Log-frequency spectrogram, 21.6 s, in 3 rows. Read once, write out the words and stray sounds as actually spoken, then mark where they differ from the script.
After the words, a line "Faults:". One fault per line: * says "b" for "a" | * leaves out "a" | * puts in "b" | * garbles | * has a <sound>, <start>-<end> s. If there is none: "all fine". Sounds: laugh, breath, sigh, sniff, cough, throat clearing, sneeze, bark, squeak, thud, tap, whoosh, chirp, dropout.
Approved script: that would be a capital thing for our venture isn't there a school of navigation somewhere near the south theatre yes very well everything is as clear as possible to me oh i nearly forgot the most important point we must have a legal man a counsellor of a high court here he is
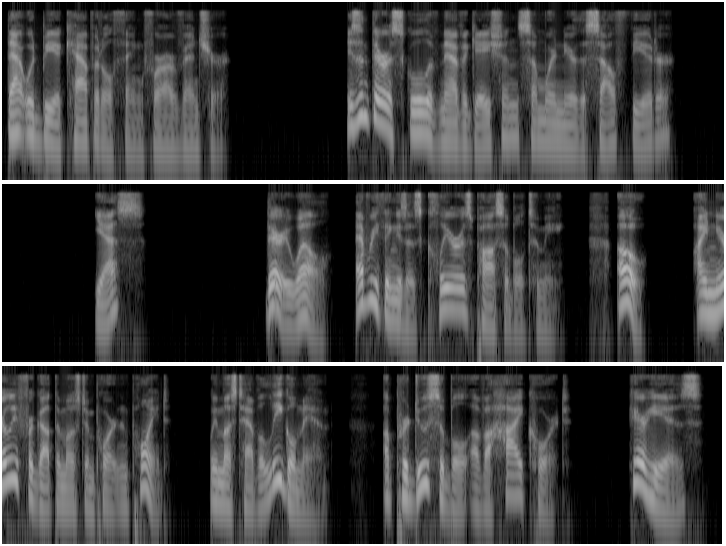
that would be a capital thing for our venture isn't there a school of navigation somewhere near the south theatre yes very well everything is as clear as possible to me oh i nearly forgot the most important point we must have a legal man a producible of a high court here he is
Faults:
* says "producible" for "counsellor"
